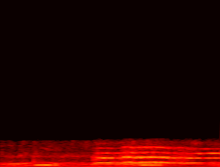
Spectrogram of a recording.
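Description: Pigeons kept in a Tamil pigeon loft, with soft cooing and bird calls over a low steady background, fairly faint and close, with no talk.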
